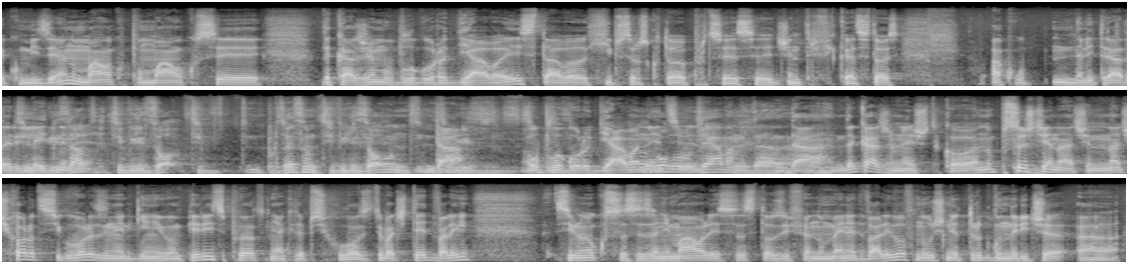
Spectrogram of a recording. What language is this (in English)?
Bulgarian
